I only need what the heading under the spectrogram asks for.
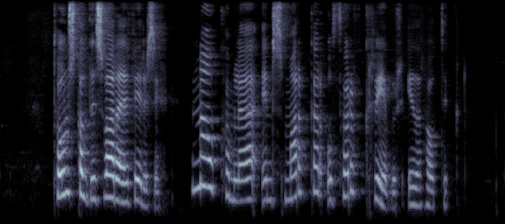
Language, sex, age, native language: Icelandic, female, 30-39, Icelandic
